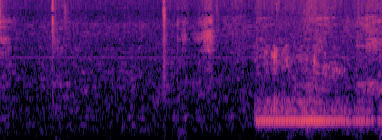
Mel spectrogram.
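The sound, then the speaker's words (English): Two faint clicks like phone keys being pressed, then a loud, steady electronic phone tone that starts abruptly and holds to the end, with no one talking. “But anyway, we're going to, I want to just, that's why I get on my phone one more time.”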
